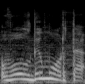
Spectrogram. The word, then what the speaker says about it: Волдеморт: каже ім'я головного злодія волдеморта лише вона вимовляє правильно насправді літера т в його імені не вимовляється правильно волдемор та найголовніше Гаррі Поттер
